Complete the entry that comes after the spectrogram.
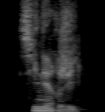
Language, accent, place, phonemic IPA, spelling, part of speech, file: French, France, Lyon, /si.nɛʁ.ʒi/, synergie, noun, LL-Q150 (fra)-synergie.wav
- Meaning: synergy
